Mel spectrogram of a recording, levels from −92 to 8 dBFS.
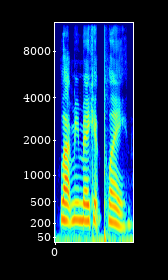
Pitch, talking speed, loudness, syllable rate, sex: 215 Hz, 255 wpm, -18 LUFS, 4.9 syllables/s, female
